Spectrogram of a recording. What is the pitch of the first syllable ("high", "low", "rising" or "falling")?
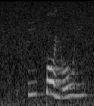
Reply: high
